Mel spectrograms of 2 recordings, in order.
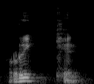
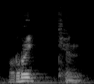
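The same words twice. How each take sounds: No difference in how they are said.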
